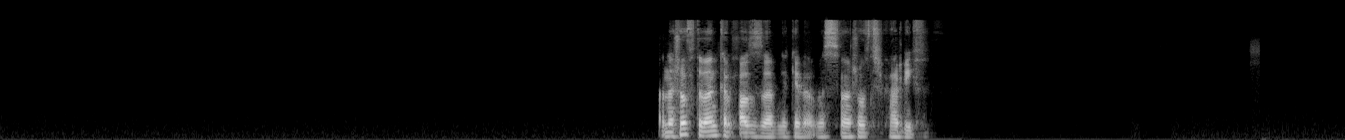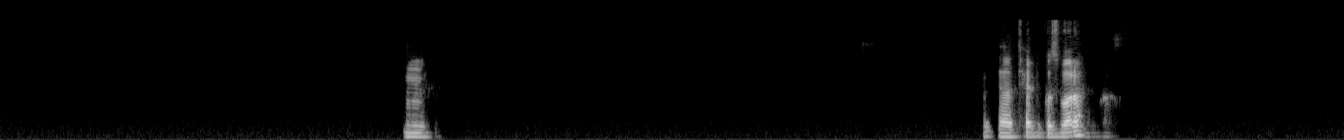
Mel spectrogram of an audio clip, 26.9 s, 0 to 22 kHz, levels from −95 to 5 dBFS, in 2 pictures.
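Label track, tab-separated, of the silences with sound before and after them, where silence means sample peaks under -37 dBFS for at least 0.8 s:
9.220000	17.490000	silence
17.730000	23.290000	silence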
